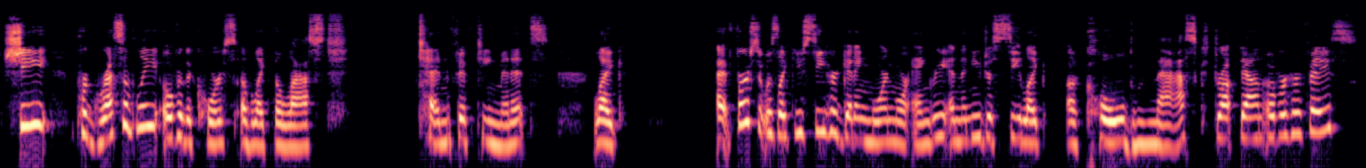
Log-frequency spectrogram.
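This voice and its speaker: A woman's voice: on the high side, lively intonation, measured pace. A woman player in a tabletop game, casually describing what her character does. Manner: casual, with fillers and laughs.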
